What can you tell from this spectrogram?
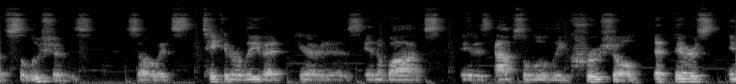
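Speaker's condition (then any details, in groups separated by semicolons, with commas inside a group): No condition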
